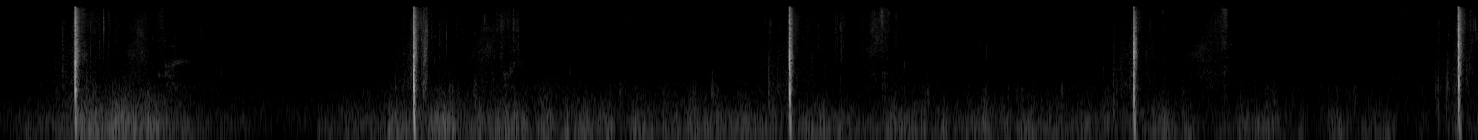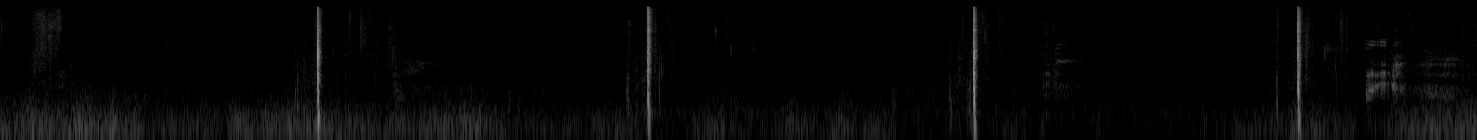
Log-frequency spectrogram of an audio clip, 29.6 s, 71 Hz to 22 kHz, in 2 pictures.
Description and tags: smashing cantelope 1-2
Smashing a cantaloupe with a golf club- makes a sound similar to smacking a skull. Some slight splatter sounds in a few of the strikes
strike, hit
